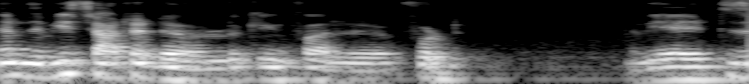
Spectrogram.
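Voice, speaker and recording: A man's somewhat breathy, dark, mellow voice of medium pitch, at a moderate pace with ordinary pitch variation. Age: 60s. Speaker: school administrator. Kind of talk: interview answer. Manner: halting.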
